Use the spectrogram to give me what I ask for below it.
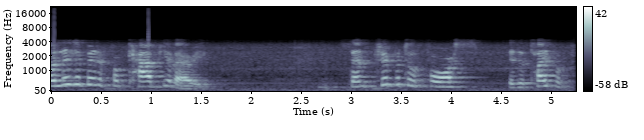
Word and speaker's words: centripetal: called the centripetal force centripetal or I suppose you could pronounce this centripedal that's okay too CED is this easier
